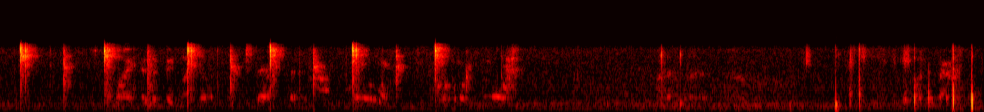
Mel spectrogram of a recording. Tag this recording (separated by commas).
Speech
